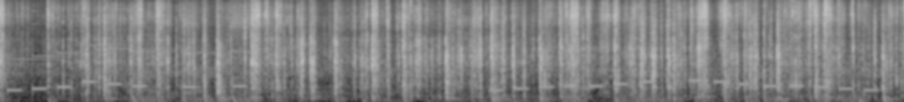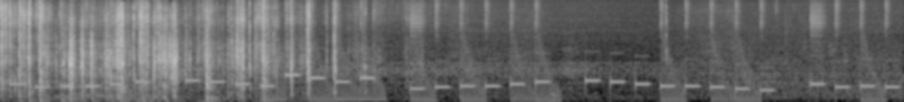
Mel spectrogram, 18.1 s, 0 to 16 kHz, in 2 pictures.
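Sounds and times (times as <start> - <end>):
plinking background tune: 0.0 - 2.7, 4.9 - 18.0
cat scratching cardboard: 0.0 - 13.4.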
